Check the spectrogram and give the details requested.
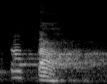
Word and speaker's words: tatá: Se escribe tapé, camino, tatá, fuego, ¿sí? Y se lee tapé, tatá. Entonces se carga la voz y no se acentúa.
